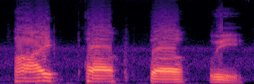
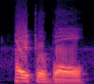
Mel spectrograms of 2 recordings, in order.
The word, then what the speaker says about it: hyperbole: That is called hyperbole, which is pronounced hyperbole, not hyperbole.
